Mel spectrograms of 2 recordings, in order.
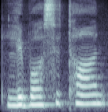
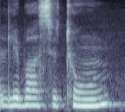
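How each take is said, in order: First: The ending is said with an 'aan' vowel. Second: The ending is said with an 'oon' vowel.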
